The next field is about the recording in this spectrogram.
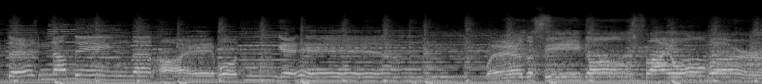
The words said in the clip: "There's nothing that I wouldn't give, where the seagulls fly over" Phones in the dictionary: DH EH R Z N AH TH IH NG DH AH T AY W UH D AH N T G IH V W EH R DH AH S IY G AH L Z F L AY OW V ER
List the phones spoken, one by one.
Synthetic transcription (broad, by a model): DH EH R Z N AH TH IH NG DH AH T AY W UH D N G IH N W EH R DH AH S IY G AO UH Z F L AY OW V ER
